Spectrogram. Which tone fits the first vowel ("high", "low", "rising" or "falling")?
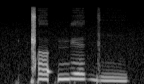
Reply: high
